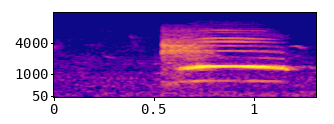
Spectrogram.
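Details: Peacock screaming: a single loud, drawn-out nasal wail held at a steady pitch for about half a second, rising sharply out of quiet background.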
